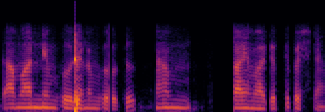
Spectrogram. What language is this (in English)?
Sanskrit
